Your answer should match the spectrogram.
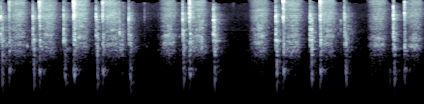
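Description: Plastic trigger spray bottle misting water onto a section of hair in a rapid series of short sprays, about three a second, wetting the hair.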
